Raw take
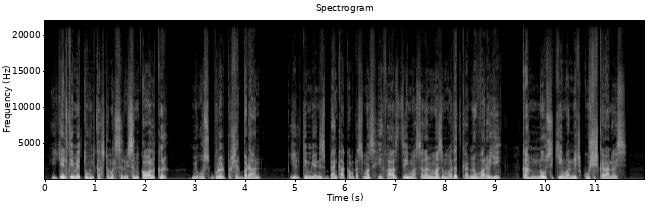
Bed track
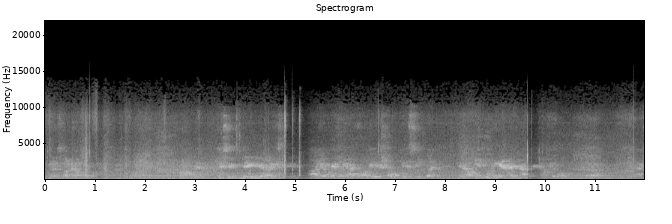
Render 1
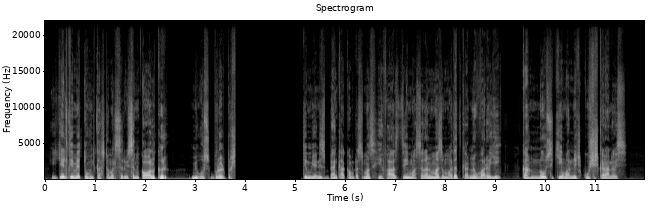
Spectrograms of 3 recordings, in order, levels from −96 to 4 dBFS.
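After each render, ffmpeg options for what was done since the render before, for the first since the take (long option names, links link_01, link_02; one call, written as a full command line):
ffmpeg -i in.wav -filter_complex "[0:a]asettb=1/sr,asplit=3[link_01][link_02][link_03];[link_01]atrim=end=2.134[link_04];[link_02]atrim=start=2.13:end=3.06,asetpts=PTS-STARTPTS,afade=type=in:duration=0.004:curve=qsin,afade=type=out:start_time=0.926:duration=0.004:curve=qsin,equalizer=frequency=98:width=0.44:gain=14.5[link_05];[link_03]atrim=start=3.056[link_06];[link_04][link_05]acrossfade=duration=0.004:curve1=hsin:curve2=qsin[link_07];[link_07][link_06]acrossfade=duration=0.004:curve1=qsin:curve2=hsin,asettb=1/sr,asplit=3[link_08][link_09][link_10];[link_08]atrim=end=8.634[link_11];[link_09]atrim=start=8.63:end=10.03,asetpts=PTS-STARTPTS,afade=type=in:duration=0.004:curve=qsin,afade=type=out:start_time=1.396:duration=0.004:curve=qsin,equalizer=frequency=3100:width=1.5:gain=-5.5[link_12];[link_10]atrim=start=10.026[link_13];[link_11][link_12]acrossfade=duration=0.004:curve1=hsin:curve2=qsin[link_14];[link_14][link_13]acrossfade=duration=0.004:curve1=qsin:curve2=hsin,asplit=3[link_15][link_16][link_17];[link_15]atrim=end=3.81,asetpts=PTS-STARTPTS,afade=type=out:start_time=3.806:duration=0.004:curve=hsin[link_18];[link_16]atrim=start=3.81:end=5.12,asetpts=PTS-STARTPTS,volume=0[link_19];[link_17]atrim=start=5.12,asetpts=PTS-STARTPTS,afade=type=in:duration=0.004:curve=hsin[link_20];[link_18][link_19][link_20]concat=n=3:v=0:a=1" out.wav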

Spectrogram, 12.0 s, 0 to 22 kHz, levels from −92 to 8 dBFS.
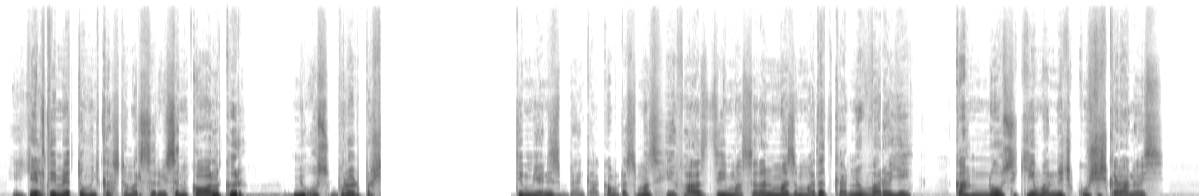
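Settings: ffmpeg -i in.wav -filter_complex "[0:a]asettb=1/sr,asplit=3[link_01][link_02][link_03];[link_01]atrim=end=5.624[link_04];[link_02]atrim=start=5.62:end=6.05,asetpts=PTS-STARTPTS,afade=type=in:duration=0.004:curve=qsin,afade=type=out:start_time=0.426:duration=0.004:curve=qsin,acompressor=threshold=-38dB:ratio=5:attack=3.2:release=140:knee=1:detection=peak[link_05];[link_03]atrim=start=6.046[link_06];[link_04][link_05]acrossfade=duration=0.004:curve1=hsin:curve2=qsin[link_07];[link_07][link_06]acrossfade=duration=0.004:curve1=qsin:curve2=hsin" out.wav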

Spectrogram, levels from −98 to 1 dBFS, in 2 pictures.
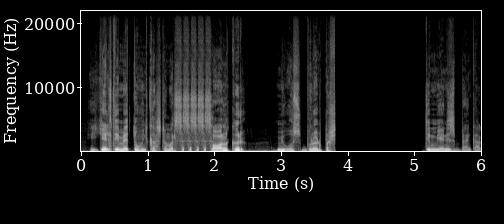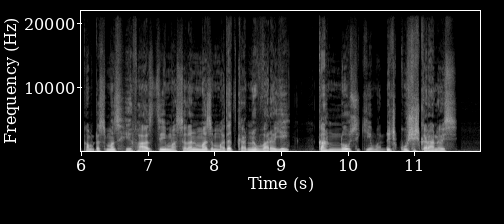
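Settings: ffmpeg -i in.wav -filter_complex "[0:a]asettb=1/sr,asplit=3[link_01][link_02][link_03];[link_01]atrim=end=3.014[link_04];[link_02]atrim=start=3.01:end=3.57,asetpts=PTS-STARTPTS,afade=type=in:duration=0.004:curve=qsin,afade=type=out:start_time=0.556:duration=0.004:curve=qsin,equalizer=frequency=1100:width_type=o:width=2.6:gain=-7[link_05];[link_03]atrim=start=3.566[link_06];[link_04][link_05]acrossfade=duration=0.004:curve1=hsin:curve2=qsin[link_07];[link_07][link_06]acrossfade=duration=0.004:curve1=qsin:curve2=hsin,asplit=7[link_08][link_09][link_10][link_11][link_12][link_13][link_14];[link_08]atrim=end=1.542[link_15];[link_09]atrim=start=1.428:end=1.542[link_16];[link_10]atrim=start=1.428:end=1.542[link_17];[link_11]atrim=start=1.428:end=1.542[link_18];[link_12]atrim=start=1.428:end=1.542[link_19];[link_13]atrim=start=1.978:end=10.59,asetpts=PTS-STARTPTS,afade=type=out:start_time=7.622:duration=0.99[link_20];[link_14]atrim=start=10.59,asetpts=PTS-STARTPTS,afade=type=in:duration=0.004:curve=hsin[link_21];[link_15][link_16]acrossfade=duration=0.004:curve1=hsin:curve2=hsin[link_22];[link_22][link_17]acrossfade=duration=0.004:curve1=hsin:curve2=hsin[link_23];[link_23][link_18]acrossfade=duration=0.004:curve1=hsin:curve2=hsin[link_24];[link_24][link_19]acrossfade=duration=0.004:curve1=hsin:curve2=hsin[link_25];[link_20][link_21]concat=n=2:v=0:a=1[link_26];[link_25][link_26]acrossfade=duration=0.004:curve1=hsin:curve2=hsin" out.wav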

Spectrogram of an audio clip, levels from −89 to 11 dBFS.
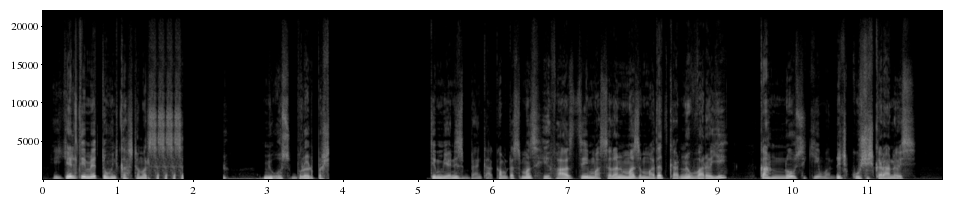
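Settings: ffmpeg -i in.wav -filter_complex "[0:a]asplit=3[link_01][link_02][link_03];[link_01]atrim=end=1.87,asetpts=PTS-STARTPTS,afade=type=out:start_time=1.866:duration=0.004:curve=hsin[link_04];[link_02]atrim=start=1.87:end=2.41,asetpts=PTS-STARTPTS,volume=0[link_05];[link_03]atrim=start=2.41,asetpts=PTS-STARTPTS,afade=type=in:duration=0.004:curve=hsin[link_06];[link_04][link_05][link_06]concat=n=3:v=0:a=1" out.wav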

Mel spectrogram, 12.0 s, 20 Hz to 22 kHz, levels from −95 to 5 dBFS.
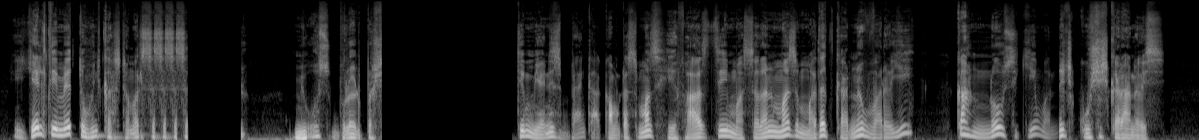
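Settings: ffmpeg -i in.wav -filter_complex "[0:a]asettb=1/sr,asplit=3[link_01][link_02][link_03];[link_01]atrim=end=0.794[link_04];[link_02]atrim=start=0.79:end=1.74,asetpts=PTS-STARTPTS,afade=type=in:duration=0.004:curve=qsin,afade=type=out:start_time=0.946:duration=0.004:curve=qsin,bandreject=frequency=50:width_type=h:width=6,bandreject=frequency=100:width_type=h:width=6,bandreject=frequency=150:width_type=h:width=6,bandreject=frequency=200:width_type=h:width=6[link_05];[link_03]atrim=start=1.736[link_06];[link_04][link_05]acrossfade=duration=0.004:curve1=hsin:curve2=qsin[link_07];[link_07][link_06]acrossfade=duration=0.004:curve1=qsin:curve2=hsin,asettb=1/sr,asplit=3[link_08][link_09][link_10];[link_08]atrim=end=5.234[link_11];[link_09]atrim=start=5.23:end=6.48,asetpts=PTS-STARTPTS,afade=type=in:duration=0.004:curve=qsin,afade=type=out:start_time=1.246:duration=0.004:curve=qsin,equalizer=frequency=740:width_type=o:width=0.37:gain=12.5[link_12];[link_10]atrim=start=6.476[link_13];[link_11][link_12]acrossfade=duration=0.004:curve1=hsin:curve2=qsin[link_14];[link_14][link_13]acrossfade=duration=0.004:curve1=qsin:curve2=hsin,asettb=1/sr,asplit=3[link_15][link_16][link_17];[link_15]atrim=end=8.714[link_18];[link_16]atrim=start=8.71:end=9.61,asetpts=PTS-STARTPTS,afade=type=in:duration=0.004:curve=qsin,afade=type=out:start_time=0.896:duration=0.004:curve=qsin,acompressor=threshold=-25dB:ratio=10:attack=3.2:release=140:knee=1:detection=peak[link_19];[link_17]atrim=start=9.606[link_20];[link_18][link_19]acrossfade=duration=0.004:curve1=hsin:curve2=qsin[link_21];[link_21][link_20]acrossfade=duration=0.004:curve1=qsin:curve2=hsin" out.wav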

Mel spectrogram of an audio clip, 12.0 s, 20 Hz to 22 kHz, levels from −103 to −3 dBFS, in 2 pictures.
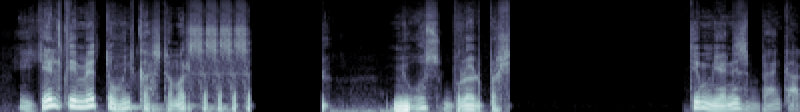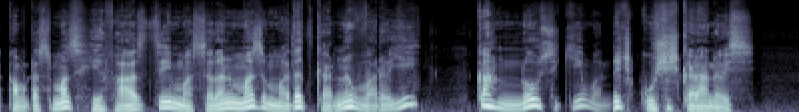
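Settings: ffmpeg -i in.wav -af "equalizer=frequency=190:width_type=o:width=0.54:gain=7" out.wav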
